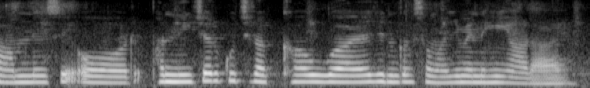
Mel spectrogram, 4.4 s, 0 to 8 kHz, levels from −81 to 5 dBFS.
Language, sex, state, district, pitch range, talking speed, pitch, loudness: Hindi, female, Himachal Pradesh, Shimla, 210-235 Hz, 205 wpm, 220 Hz, -15 LUFS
